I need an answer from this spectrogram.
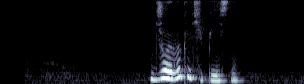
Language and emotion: Russian, neutral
